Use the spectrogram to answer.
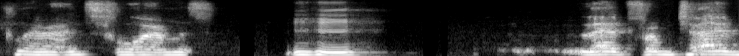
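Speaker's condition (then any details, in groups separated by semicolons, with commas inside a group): Parkinson's disease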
